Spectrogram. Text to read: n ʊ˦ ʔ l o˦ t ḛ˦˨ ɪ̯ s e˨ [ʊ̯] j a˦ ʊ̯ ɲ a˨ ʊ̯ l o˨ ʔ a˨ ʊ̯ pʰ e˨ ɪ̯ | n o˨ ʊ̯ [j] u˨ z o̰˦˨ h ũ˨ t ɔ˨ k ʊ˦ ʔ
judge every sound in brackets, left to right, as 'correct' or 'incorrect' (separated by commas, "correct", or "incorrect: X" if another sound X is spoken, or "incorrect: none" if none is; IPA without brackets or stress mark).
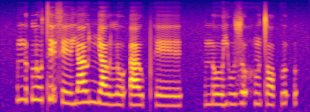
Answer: incorrect: ɪ̯, correct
